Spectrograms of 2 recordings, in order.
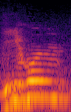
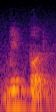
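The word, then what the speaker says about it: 日本: 그래서 이 니혼 니폰 우리는 그냥 한국이잖아요. 대한민국이고 원래 정식 국명은. 근데 여기는 아무튼 니혼이라고 할 때도 있고 니폰이라고 할 때도 있어요.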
